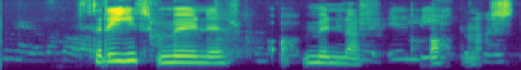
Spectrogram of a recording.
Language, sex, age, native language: Icelandic, female, 9, Icelandic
